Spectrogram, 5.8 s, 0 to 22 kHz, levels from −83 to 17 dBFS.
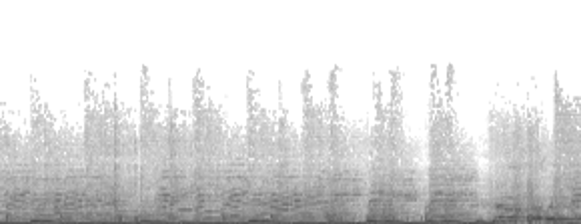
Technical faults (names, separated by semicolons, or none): DAB burbling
